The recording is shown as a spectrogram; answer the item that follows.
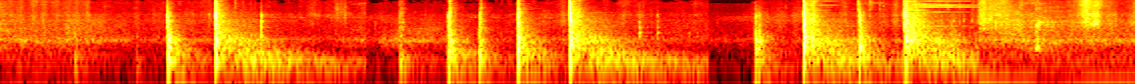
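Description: Mallet blows on an old oil seal used as a driver, tapping a new oil seal home into an aluminium engine seal housing: about ten sharp, briefly ringing knocks at irregular intervals, several in a quick run near the middle.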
